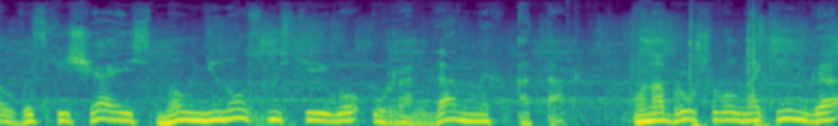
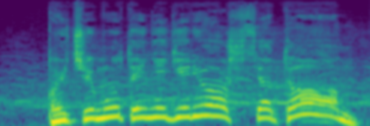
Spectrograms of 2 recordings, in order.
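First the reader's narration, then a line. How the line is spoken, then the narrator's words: Shouting spectators. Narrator (Russian): кричали некоторые из зрителей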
